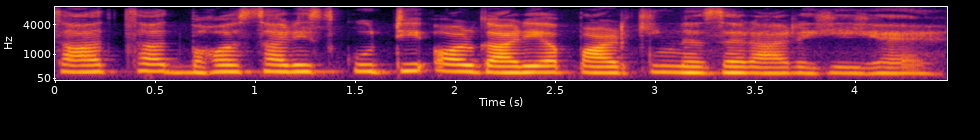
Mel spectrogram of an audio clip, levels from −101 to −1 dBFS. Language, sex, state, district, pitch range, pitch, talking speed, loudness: Hindi, female, Assam, Kamrup Metropolitan, 205-240 Hz, 220 Hz, 175 wpm, -19 LUFS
